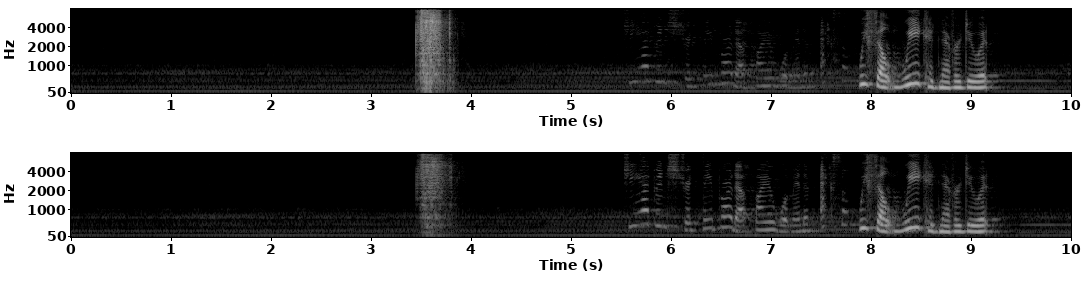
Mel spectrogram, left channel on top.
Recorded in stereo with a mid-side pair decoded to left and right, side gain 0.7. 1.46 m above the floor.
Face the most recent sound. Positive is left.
turn(degrees=15)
